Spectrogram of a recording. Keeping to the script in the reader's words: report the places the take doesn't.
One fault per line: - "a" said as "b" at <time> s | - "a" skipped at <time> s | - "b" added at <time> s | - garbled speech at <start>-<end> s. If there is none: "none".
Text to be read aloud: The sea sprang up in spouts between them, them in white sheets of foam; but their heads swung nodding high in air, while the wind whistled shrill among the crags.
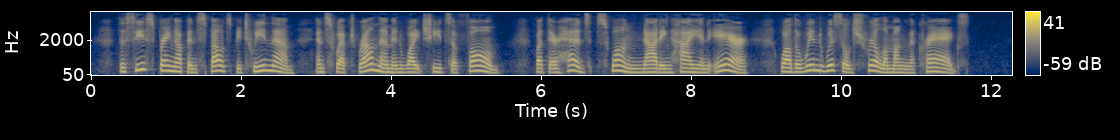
- "and swept round" added at 3.0 s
